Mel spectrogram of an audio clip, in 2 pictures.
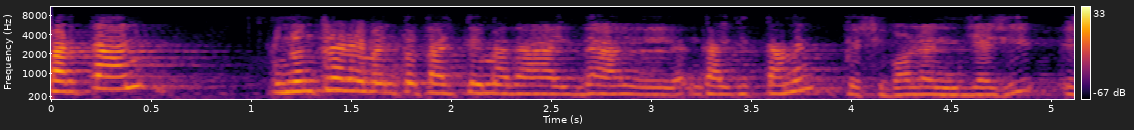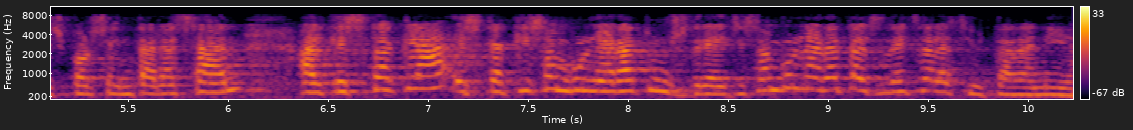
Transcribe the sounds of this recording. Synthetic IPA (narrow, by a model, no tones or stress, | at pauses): pəɾt̪an | noənt̪ɾəɾɛmənt̪ot̪əlˠt̪eməðəld̪əld̪əlˠd̪ik̚t̪aməŋkəsiβɔlənʎəʒiesfɔɾsəint̪əɾəsanəlˠkest̪aklaʔeskəkisambulˠnəɾat̪unzðɾɛzisambulnəɾat̪əlˠzðɾɛd͡zðələsiwt̪əðəniə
